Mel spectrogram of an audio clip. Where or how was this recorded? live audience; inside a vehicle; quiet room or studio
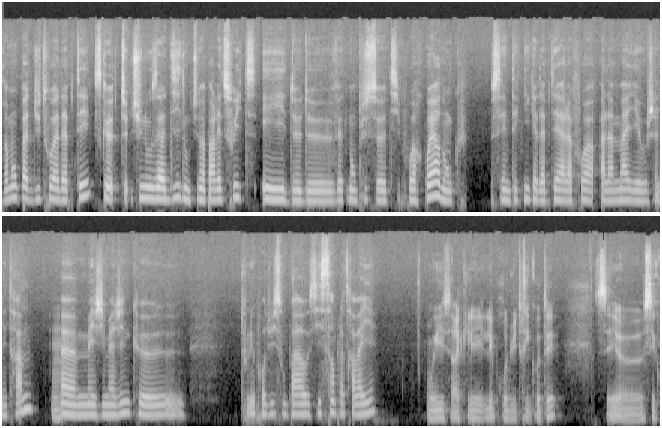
quiet room or studio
